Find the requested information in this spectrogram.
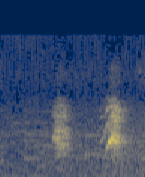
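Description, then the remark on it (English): A dog gives two short barks, the second a bit louder, with a brief pause between them over a quiet background. “What is it, boy? Doggy.”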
